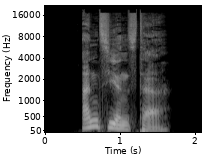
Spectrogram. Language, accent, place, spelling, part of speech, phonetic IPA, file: German, Germany, Berlin, anziehendster, adjective, [ˈanˌt͡siːənt͡stɐ], De-anziehendster.ogg
- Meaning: inflection of anziehend: 1. strong/mixed nominative masculine singular superlative degree 2. strong genitive/dative feminine singular superlative degree 3. strong genitive plural superlative degree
